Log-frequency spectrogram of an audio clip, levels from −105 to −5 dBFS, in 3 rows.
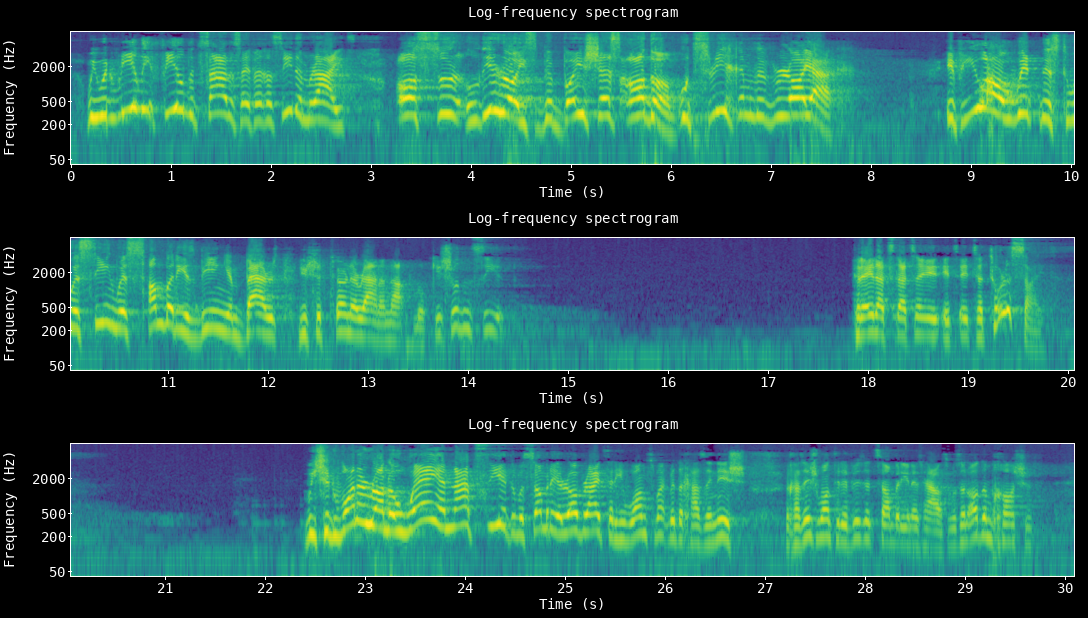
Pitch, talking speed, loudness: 220 Hz, 165 wpm, -14 LUFS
